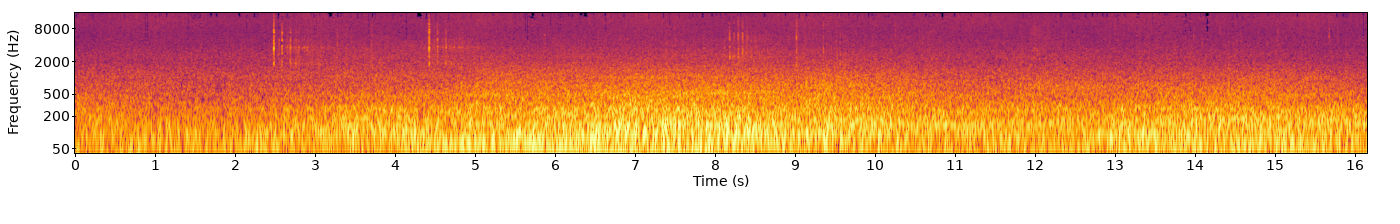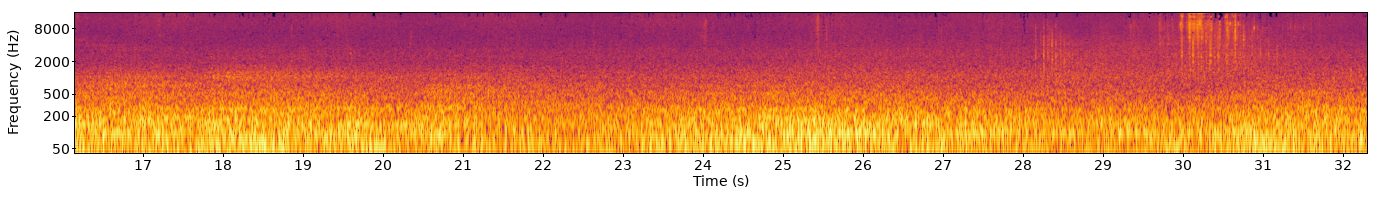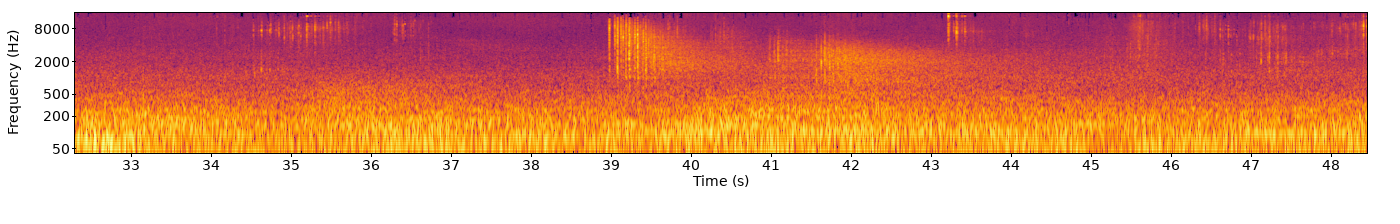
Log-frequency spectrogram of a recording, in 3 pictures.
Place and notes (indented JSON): {
  "title": "Teufelsberg NSA Listening Post (ruin) - tower radome interior",
  "latitude": "52.50",
  "longitude": "13.24",
  "altitude": "114",
  "timezone": "GMT+1"
}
